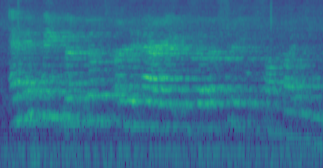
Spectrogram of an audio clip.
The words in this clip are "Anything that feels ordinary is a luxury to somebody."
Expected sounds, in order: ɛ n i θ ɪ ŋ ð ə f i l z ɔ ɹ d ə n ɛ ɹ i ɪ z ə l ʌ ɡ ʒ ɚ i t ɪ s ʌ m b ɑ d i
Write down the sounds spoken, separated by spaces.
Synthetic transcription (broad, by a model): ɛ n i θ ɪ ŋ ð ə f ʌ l s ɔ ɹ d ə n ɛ ɹ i ɪ z ə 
